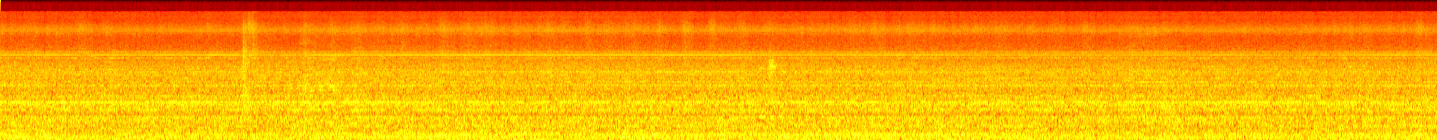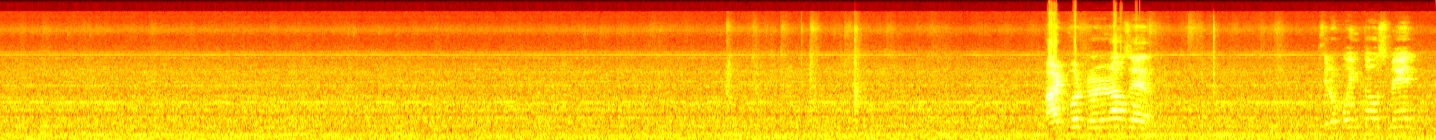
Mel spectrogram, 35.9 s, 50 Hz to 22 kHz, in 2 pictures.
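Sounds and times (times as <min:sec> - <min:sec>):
ship engines droning: 0:00.0 - 0:35.9.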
